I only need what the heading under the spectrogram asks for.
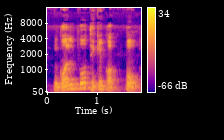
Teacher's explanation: দেখো পরেতে লটা পতে পরিণত হয়েছে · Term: পরাগত সমীভবন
